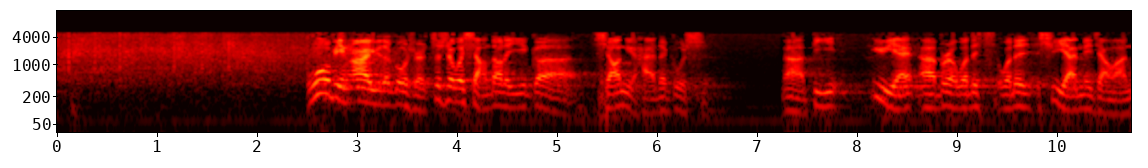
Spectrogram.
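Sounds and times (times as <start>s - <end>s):
church congregation applauding: 0.0s - 3.1s
speech: 2.5s - 6.6s, 7.2s - 10.7s.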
